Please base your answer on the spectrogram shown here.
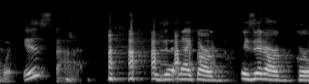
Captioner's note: chuckles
